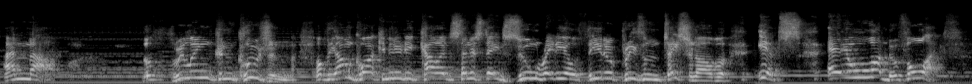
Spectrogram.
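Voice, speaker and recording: A man's voice: very high-pitched, big pitch swings, normal speed, a bit bright, faint music behind. A man narrating and announcing a radio play from a script.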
